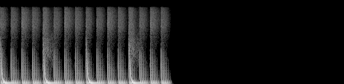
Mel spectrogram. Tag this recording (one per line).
psytrance
goa-trance
trance
goatrance
psy-trance
goa
psy
loop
